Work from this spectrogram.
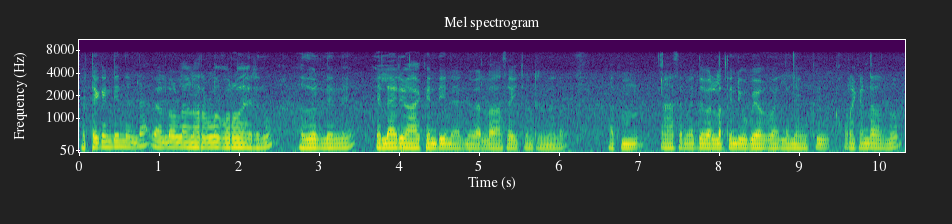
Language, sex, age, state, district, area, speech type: Malayalam, male, 18-30, Kerala, Kottayam, rural, spontaneous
